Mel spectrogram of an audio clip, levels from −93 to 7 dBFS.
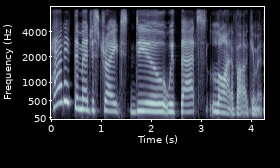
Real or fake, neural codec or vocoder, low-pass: real; none; 7.2 kHz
